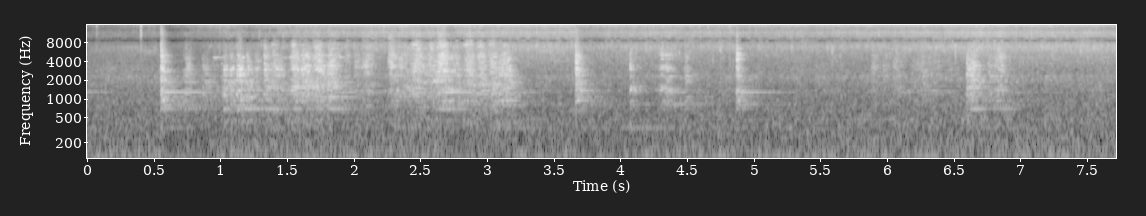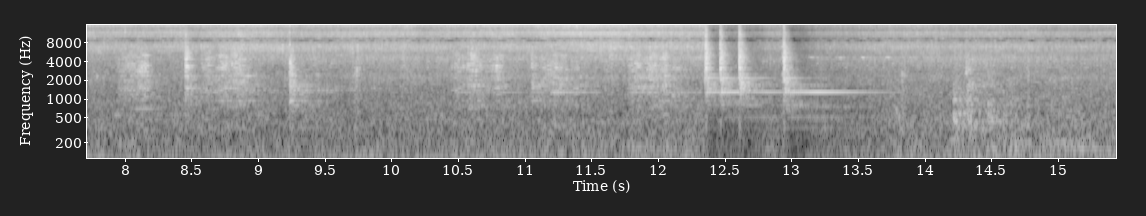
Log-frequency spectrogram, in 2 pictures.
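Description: Metal spatula scraping and tapping on a hot steel flat-top griddle as garlic butter is spread across it, an irregular run of scrapes and clicks over a steady sizzle of the melting butter.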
